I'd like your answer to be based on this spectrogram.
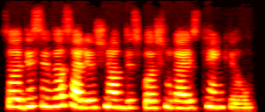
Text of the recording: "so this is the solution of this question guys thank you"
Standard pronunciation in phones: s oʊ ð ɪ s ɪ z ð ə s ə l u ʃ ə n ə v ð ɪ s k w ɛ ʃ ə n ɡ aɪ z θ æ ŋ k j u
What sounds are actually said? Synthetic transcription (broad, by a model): s oʊ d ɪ s ɪ z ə s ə l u ʃ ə n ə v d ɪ s k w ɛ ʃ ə n ɡ aɪ z t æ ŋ k j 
